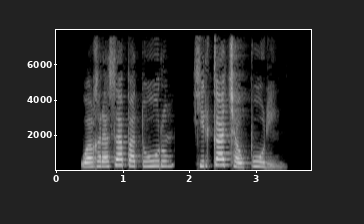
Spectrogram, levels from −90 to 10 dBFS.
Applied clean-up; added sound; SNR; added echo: none; none; none; none.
